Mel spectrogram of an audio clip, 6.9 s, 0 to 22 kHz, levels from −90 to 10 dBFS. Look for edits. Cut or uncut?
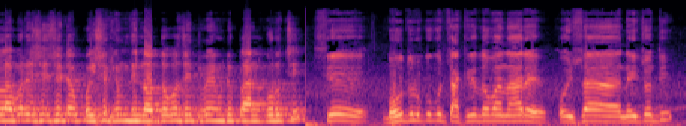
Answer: cut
